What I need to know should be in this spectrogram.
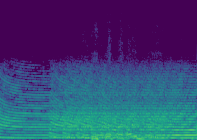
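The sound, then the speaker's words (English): A hip hop style air horn sound effect blares as a loud, sustained, buzzy tone, with a chaotic jumble of other sounds joining in underneath after the first half second. “this is like we're just gonna hip hop air horn right there”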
